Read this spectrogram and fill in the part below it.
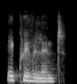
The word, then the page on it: equivalent: Indian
